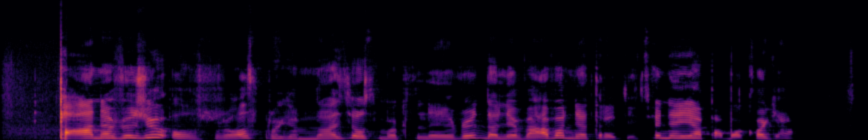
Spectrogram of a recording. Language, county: Lithuanian, Klaipėda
